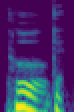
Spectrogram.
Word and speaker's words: PWG: plain wavefront generator or pwg pronounced pug it takes an ordinary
